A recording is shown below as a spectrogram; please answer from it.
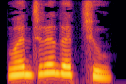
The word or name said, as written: ವಜ್ರಗಚ್ಚು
